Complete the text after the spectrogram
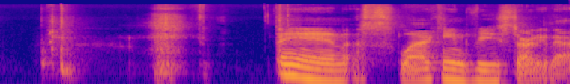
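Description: Cards slide and flick softly as they are shuffled by hand.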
